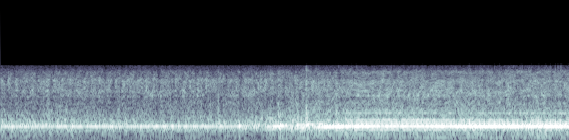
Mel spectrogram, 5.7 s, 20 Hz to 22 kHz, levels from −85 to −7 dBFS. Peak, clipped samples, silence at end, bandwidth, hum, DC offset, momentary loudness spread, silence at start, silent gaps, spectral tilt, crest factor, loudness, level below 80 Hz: 0 dBFS; 0.4%; 0 s; 4 kHz; none; 0.5%; 9 LU; 0 s; none; -10.5 dB/octave; 10 dB; -11 LUFS; -38 dBFS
